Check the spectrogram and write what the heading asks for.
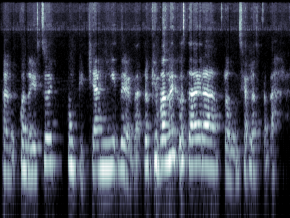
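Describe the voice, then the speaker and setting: A woman's voice: fairly high pitch, quick pace, rough recording. A woman, a student interviewer, asking questions politely and in an orderly way.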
